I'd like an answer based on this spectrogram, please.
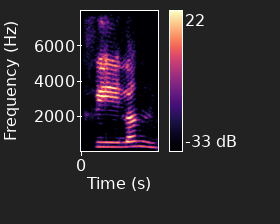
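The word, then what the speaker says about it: Vielen: या फीलन डंक मैम फीलन डंक फीलन फीलन फ वाला फीलन यस फ वाला फीलन नॉट नॉट व्हीलन फीलन डंक फीलन डंक या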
